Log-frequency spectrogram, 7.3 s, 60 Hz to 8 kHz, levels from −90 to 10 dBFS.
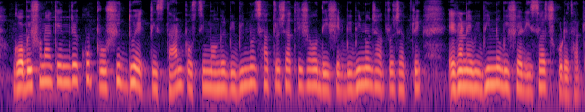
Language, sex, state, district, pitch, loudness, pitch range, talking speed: Bengali, female, West Bengal, North 24 Parganas, 185 Hz, -20 LUFS, 170-200 Hz, 170 wpm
